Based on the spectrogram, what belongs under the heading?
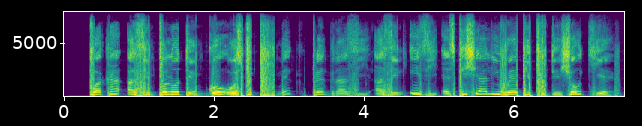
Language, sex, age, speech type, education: Nigerian Pidgin, male, 30-45, spontaneous, tertiary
